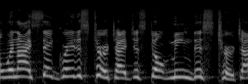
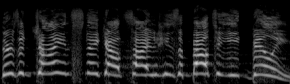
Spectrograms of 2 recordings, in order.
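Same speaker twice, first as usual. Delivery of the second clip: put-on high, frantic, urgent cry in a child's voice; 5 semitones higher than usual. Giving an example of a child running into the house, imitating frantic screaming. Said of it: "frantically screaming".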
